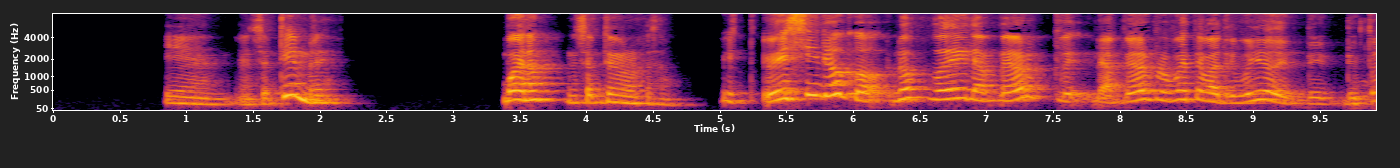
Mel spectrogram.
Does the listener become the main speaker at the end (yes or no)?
yes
